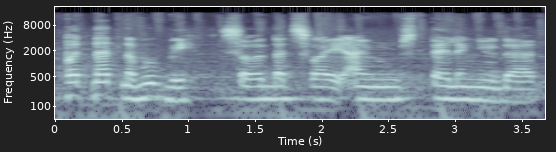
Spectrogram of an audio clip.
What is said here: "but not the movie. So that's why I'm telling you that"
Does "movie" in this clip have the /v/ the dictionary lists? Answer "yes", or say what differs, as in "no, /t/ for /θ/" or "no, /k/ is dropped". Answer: no, /b/ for /v/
